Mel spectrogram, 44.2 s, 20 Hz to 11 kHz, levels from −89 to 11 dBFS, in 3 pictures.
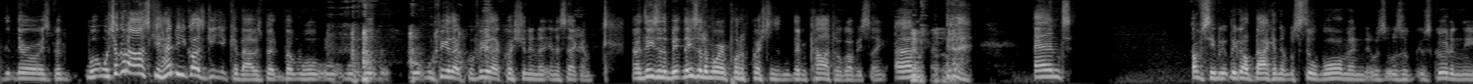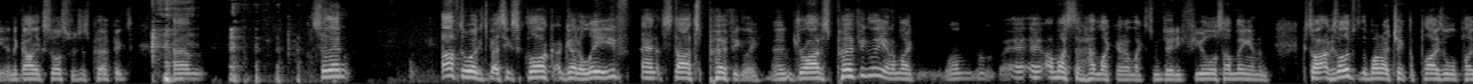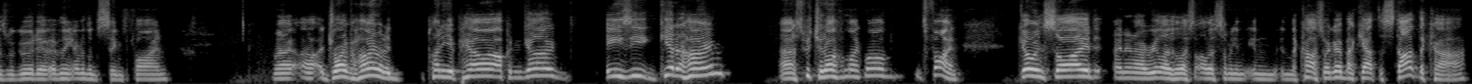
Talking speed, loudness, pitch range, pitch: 250 wpm, -25 LUFS, 155-215 Hz, 175 Hz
